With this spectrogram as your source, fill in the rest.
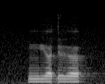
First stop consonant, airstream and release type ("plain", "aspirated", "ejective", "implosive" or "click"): implosive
